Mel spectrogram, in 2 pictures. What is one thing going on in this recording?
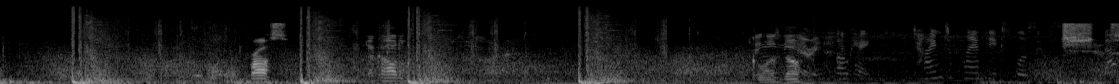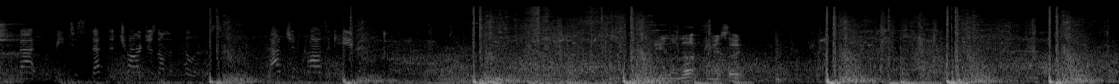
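Gunfire bursts out in loud, rapid shots.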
